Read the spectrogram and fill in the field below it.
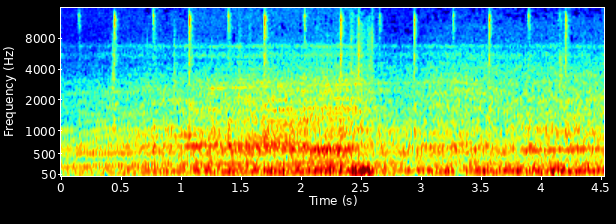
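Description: A 2003 BMW 325ci accelerates hard in second gear, its engine droning and building steadily from inside the car, with a surge in the middle and no talk over it.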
